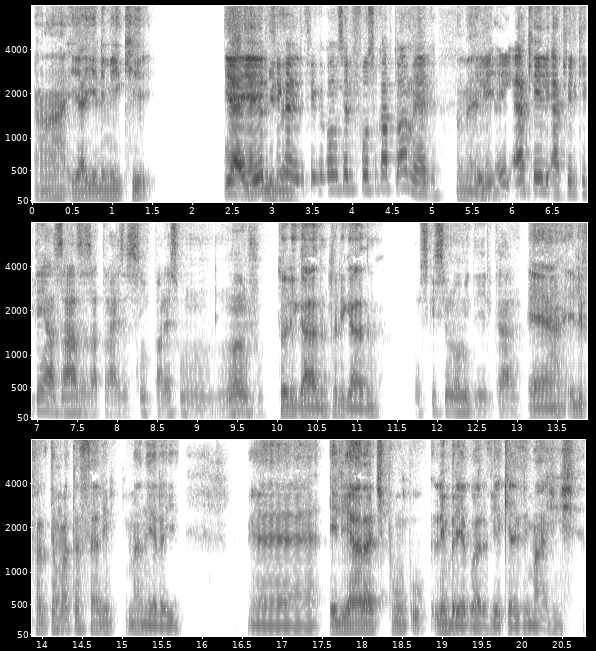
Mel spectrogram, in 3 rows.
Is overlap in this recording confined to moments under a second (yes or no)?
yes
